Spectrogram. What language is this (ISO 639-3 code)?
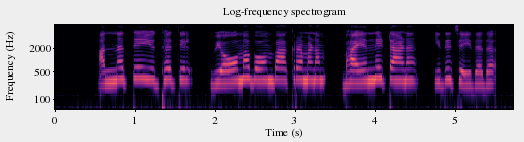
mal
